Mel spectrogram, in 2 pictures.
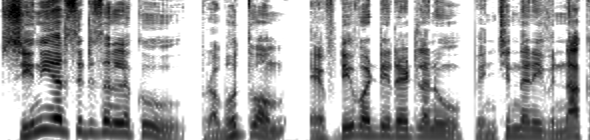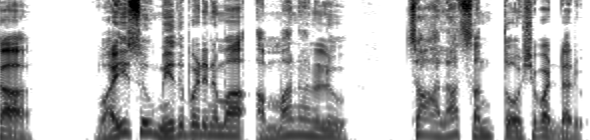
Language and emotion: Telugu, happy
